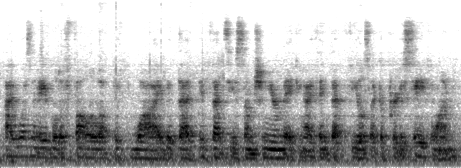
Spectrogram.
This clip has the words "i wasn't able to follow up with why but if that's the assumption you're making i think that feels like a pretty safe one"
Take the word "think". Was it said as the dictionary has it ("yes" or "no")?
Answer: yes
